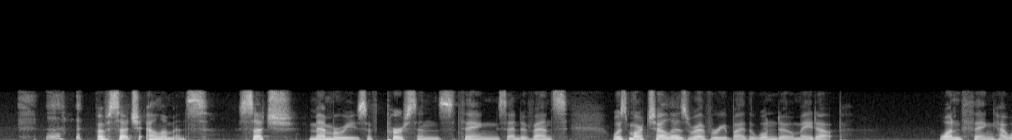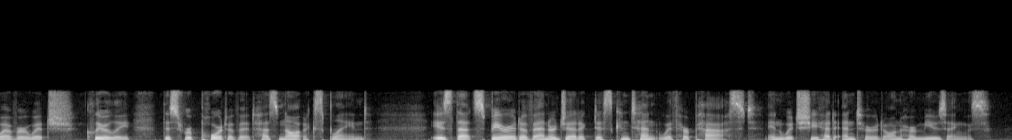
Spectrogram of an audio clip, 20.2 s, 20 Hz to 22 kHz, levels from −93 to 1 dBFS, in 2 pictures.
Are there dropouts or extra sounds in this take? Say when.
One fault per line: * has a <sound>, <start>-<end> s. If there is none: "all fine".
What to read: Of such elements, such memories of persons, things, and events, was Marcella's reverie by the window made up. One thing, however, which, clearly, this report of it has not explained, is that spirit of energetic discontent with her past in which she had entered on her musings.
* has a laugh, 0.2-0.9 s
